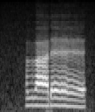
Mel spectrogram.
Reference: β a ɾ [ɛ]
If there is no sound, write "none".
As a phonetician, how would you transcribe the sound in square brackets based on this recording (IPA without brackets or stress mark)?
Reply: ɛ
